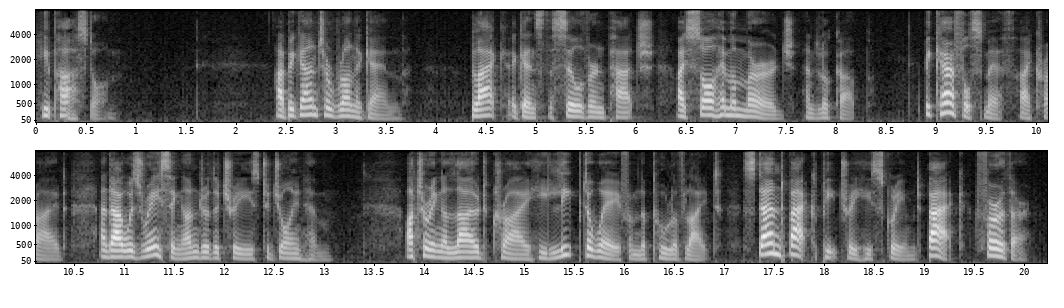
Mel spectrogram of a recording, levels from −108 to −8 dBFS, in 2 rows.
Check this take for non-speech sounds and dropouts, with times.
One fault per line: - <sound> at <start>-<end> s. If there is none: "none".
none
